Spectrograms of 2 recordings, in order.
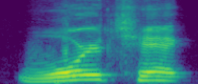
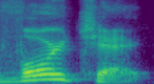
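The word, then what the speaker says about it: Wojciech: the Mansons recently, and she kept saying Warchek Wachowski or whatever instead of Vorchek, because his name is German, but it's spelled with a W, and she kept saying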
